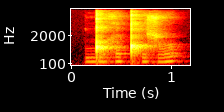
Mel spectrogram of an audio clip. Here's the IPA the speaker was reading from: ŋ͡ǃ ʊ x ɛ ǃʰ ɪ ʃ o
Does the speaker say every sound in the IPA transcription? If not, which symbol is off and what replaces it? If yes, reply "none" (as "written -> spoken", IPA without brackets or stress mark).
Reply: none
